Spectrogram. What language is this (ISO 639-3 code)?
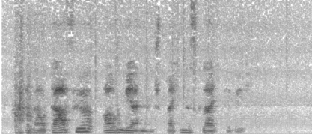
deu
